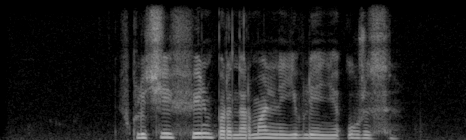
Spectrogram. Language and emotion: Russian, neutral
